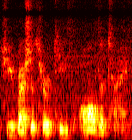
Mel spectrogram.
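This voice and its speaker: The highish, expressive voice of a father, unhurried with a darkish tone, reads a story to a child and drifts into casual asides to explain patiently and ask questions. Faint background noise and a roomy, distant mic shape the sound.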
